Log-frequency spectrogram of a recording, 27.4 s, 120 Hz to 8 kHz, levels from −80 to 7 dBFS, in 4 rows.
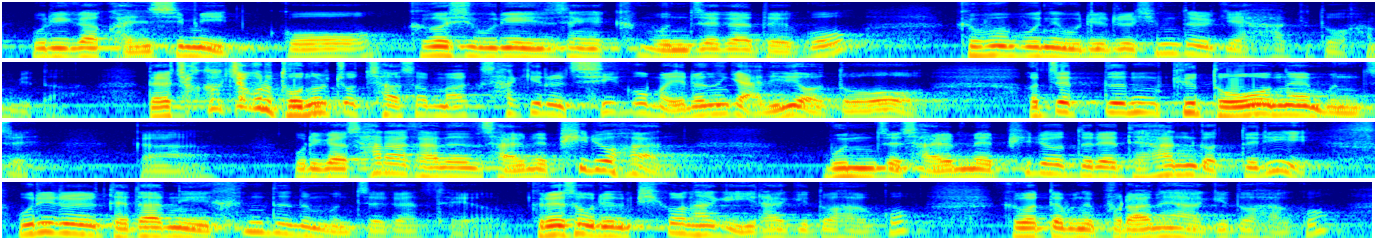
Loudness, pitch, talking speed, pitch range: -17 LUFS, 130 Hz, 320 characters per minute, 110-155 Hz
